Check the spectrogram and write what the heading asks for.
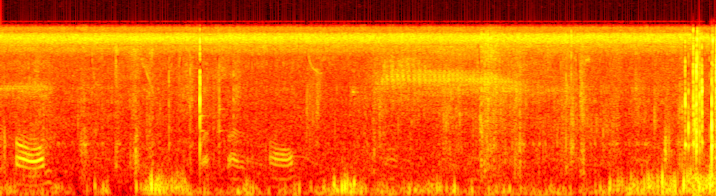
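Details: Black-capped donacobius (Donacobius atricapilla) in Colombia giving short bursts of rich, slurred whistled notes, each rising then falling, in a few separate groups, near a palm; people talk quietly and low rumbling runs underneath.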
